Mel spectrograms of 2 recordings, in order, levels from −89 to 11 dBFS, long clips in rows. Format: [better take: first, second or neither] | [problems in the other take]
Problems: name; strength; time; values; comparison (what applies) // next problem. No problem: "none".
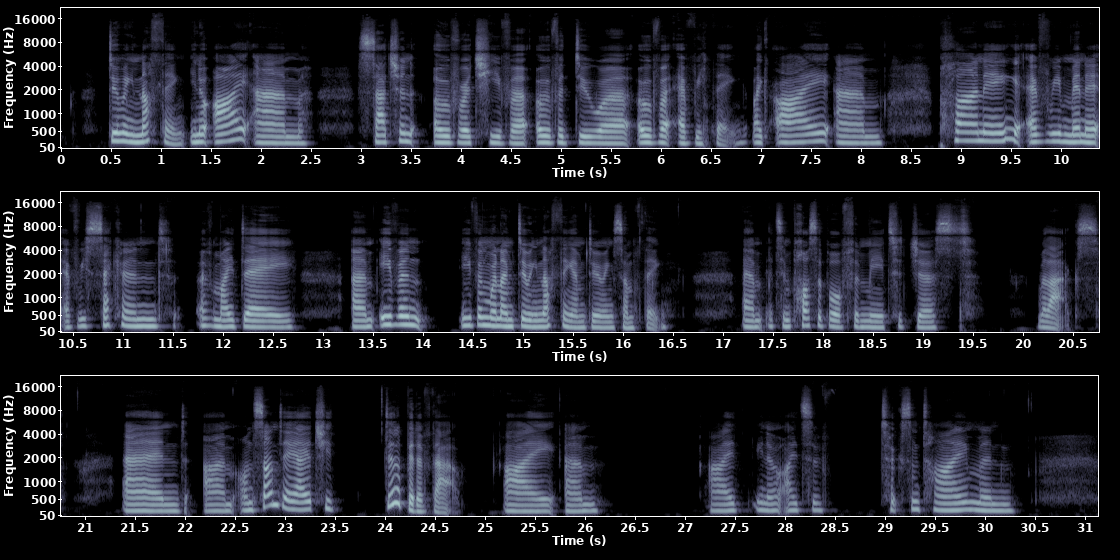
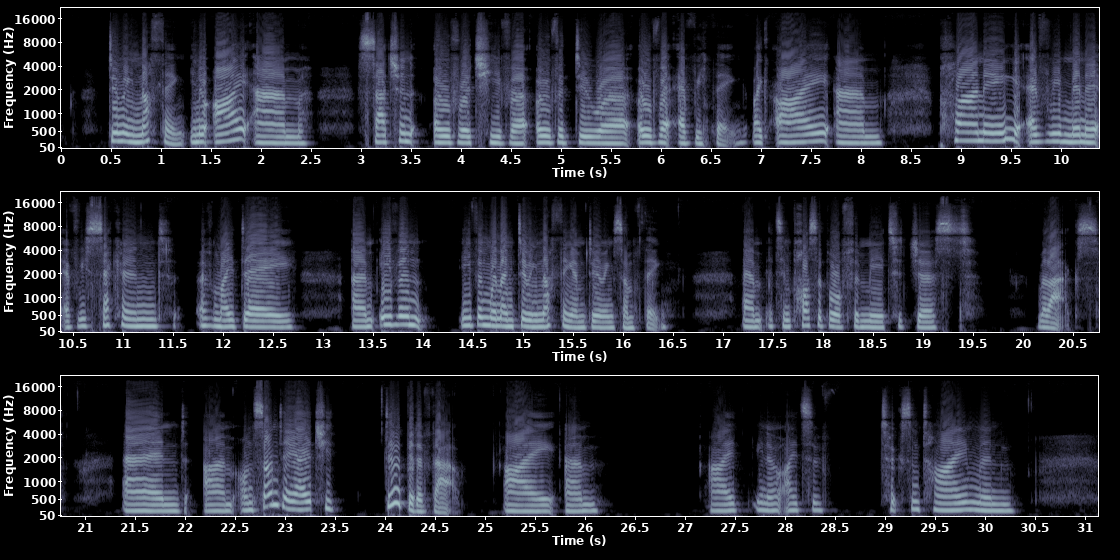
first | distortion; slight; 13% of the sound clipped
